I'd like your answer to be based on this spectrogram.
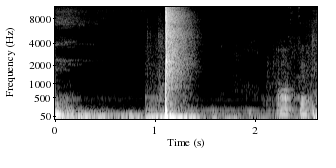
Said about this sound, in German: Ähm, ja, mit diesem ah, Klatscher ja. äh, sage ich willkommen zurück vom Film.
